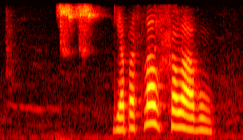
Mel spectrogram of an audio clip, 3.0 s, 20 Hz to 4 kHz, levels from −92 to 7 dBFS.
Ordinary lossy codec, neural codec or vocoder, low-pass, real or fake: none; none; 3.6 kHz; real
